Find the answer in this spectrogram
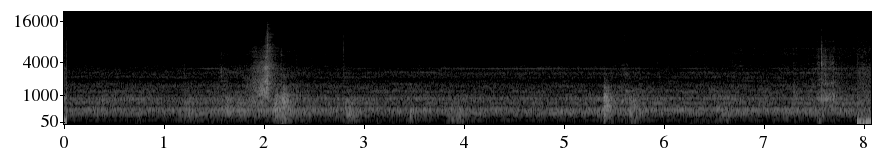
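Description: Near silence: faint room tone, with two brief faint crinkles about two and five and a half seconds in from a thin one-layer 3D-printed plastic sheet being handled and flexed.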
